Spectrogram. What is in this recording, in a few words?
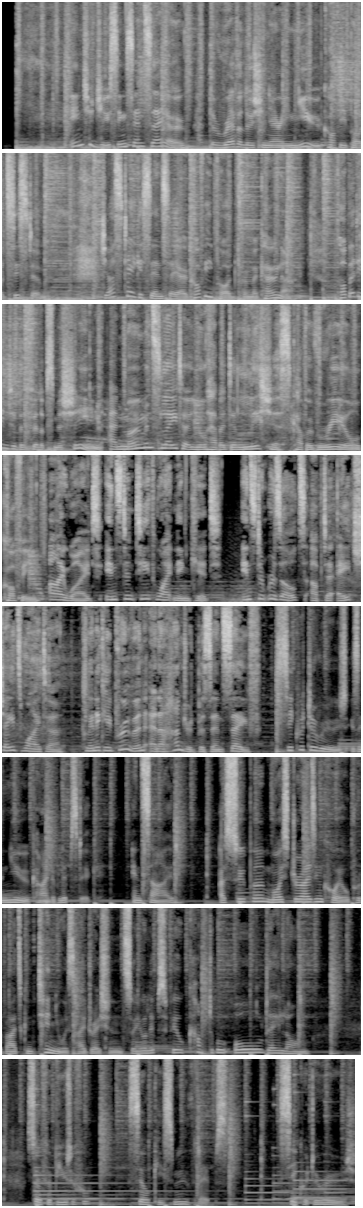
Australian Commercial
